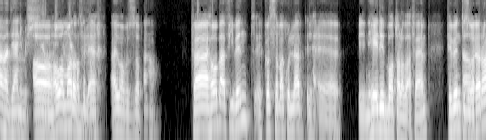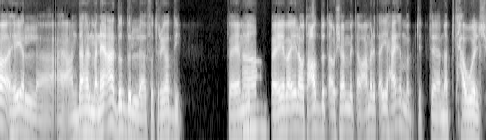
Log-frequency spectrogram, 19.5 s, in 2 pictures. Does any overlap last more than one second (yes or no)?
yes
